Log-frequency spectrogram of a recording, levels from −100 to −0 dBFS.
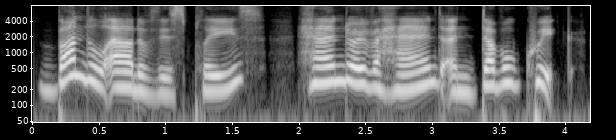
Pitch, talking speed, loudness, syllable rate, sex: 225 Hz, 160 wpm, -18 LUFS, 4.1 syllables/s, female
